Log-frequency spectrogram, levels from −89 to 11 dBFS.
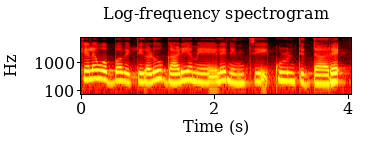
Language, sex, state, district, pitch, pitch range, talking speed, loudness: Kannada, female, Karnataka, Bangalore, 220 Hz, 205-240 Hz, 90 wpm, -14 LUFS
